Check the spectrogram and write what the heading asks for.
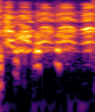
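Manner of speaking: high real burst of laughter; a sudden real laugh; loud laugh. Real, not acted. Laughing at his claim.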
